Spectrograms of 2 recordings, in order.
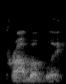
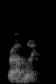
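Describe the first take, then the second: First: Every syllable of the word is pronounced. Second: One middle syllable is dropped from the word. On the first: The speaker calls it right. "Or I should say probably" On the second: The speaker calls it wrong. "I quite often drop that syllable out of probably"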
